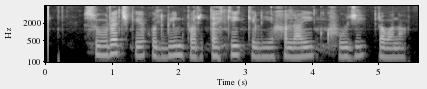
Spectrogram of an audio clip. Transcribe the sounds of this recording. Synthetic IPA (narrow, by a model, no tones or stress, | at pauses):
suːɾəd͡ʒkeqʊd̪biːnpɐɾt̪ɛɦqiːkːeliexɐlaːikʰuːd͡ʒiɾɐʋaːnaː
